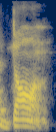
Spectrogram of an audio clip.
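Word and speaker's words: dawn: সো এই যে এটার উচ্চারণ হচ্ছে ডন।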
